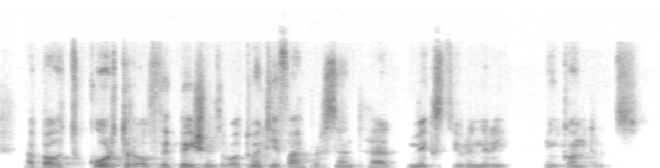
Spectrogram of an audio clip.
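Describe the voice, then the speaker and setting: At a fairly quick pace, a man is talking. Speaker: medical doctor, conference speaker. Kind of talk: lecture. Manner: hesitant, many filler uhs.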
